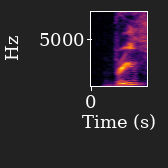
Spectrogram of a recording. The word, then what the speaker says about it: breathe: this is the noun there is difference in the spelling and difference in the pronunciation to breathe and this one breath so when you have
